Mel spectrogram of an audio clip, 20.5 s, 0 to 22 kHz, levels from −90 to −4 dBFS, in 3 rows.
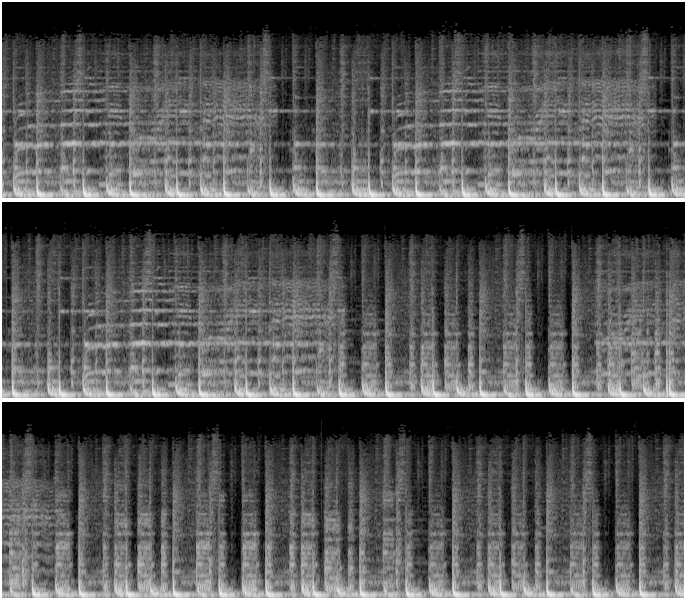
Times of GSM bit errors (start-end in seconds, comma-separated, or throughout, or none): none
